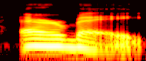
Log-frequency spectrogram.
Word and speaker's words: Erbe: Erbe, ERBE.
